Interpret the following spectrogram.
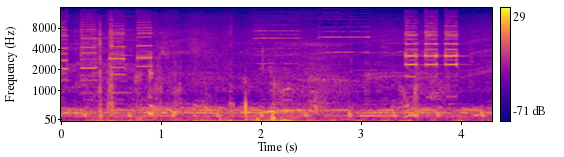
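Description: Short, sharp electronic beeps from FPV racing-drone gear: four quick beeps at the start, a couple of thin steady tones about two seconds in, and four more quick beeps near the end.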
